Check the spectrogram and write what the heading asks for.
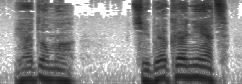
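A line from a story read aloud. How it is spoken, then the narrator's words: Hoarse voice. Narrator (Russian): хриплым голосом сказал Мип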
